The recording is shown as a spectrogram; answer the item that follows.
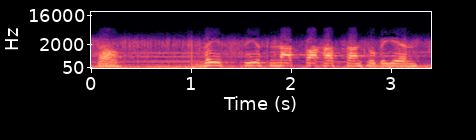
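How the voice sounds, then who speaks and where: An actress playing a timid, gentle young wife, speaking halting, formal broken English in a 1940s-style radio serial. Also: female voice, lowish voice, fairly even intonation, close to an everyday voice. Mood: hesitant, secretive. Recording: muffled old-radio sound, music behind.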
